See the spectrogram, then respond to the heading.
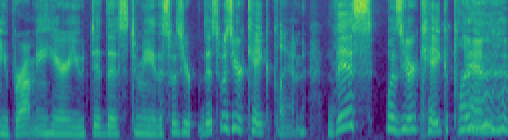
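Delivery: acted, mock-exasperated, frustrated tone. Retelling a story, voicing him reproaching her, mock-exasperated. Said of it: "he just looks at her exasperated".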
